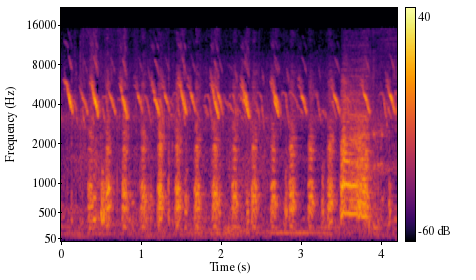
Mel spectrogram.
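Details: Newly hatched chicks peeping: a rapid series of high, thin, downward-sliding peeps about three per second, overlapping one another, ending in a brief harsh, noisy burst.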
